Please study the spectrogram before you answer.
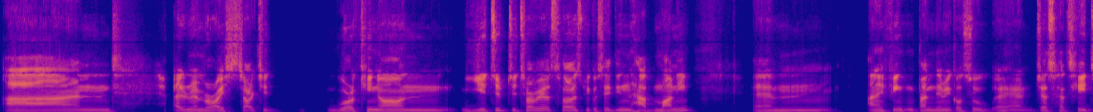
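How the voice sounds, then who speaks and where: Argentinian man, bright dry voice. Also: mid-range voice, no room sound. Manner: halting, many fillers and restarts, non-native phrasing. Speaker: guest artist on a livestream. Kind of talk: casual storytelling on a livestream. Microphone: home computer mic on a video call.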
